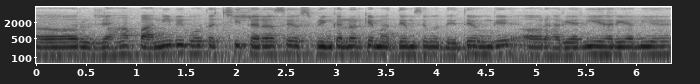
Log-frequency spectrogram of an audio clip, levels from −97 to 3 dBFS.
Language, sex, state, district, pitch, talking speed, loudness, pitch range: Hindi, male, Maharashtra, Gondia, 130 Hz, 200 wpm, -15 LUFS, 125-135 Hz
